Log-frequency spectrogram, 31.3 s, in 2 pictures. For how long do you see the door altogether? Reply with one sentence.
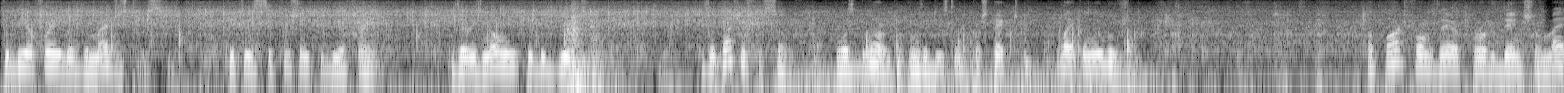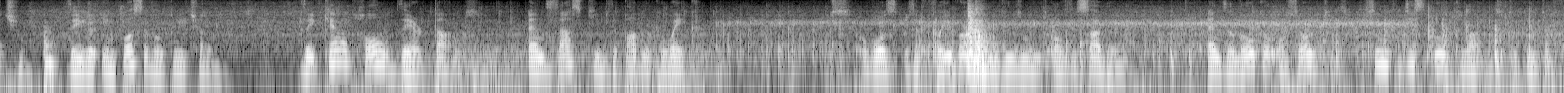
You can hear the door for 4 seconds altogether.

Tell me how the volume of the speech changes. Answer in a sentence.
The volume of the speech stays about the same.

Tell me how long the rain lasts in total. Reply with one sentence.
The rain can be heard for 31 seconds in total.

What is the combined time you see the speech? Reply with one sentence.
You can hear the speech for 26 seconds altogether.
